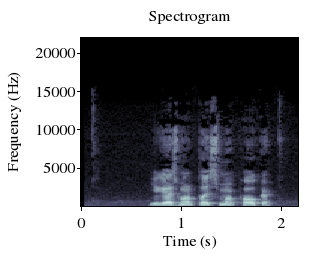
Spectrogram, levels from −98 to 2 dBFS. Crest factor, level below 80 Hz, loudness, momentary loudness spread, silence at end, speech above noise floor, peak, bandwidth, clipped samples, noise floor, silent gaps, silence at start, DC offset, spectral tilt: 18 dB; -62 dBFS; -20 LUFS; 6 LU; 0.3 s; 40 dB; -4 dBFS; 13.5 kHz; under 0.1%; -59 dBFS; none; 0.7 s; under 0.1%; -5 dB/octave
